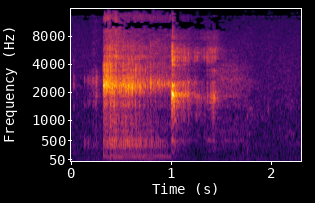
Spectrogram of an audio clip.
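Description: A short breathy vocal noise from a person, then a second, sharper one about a second in that quickly fades away.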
